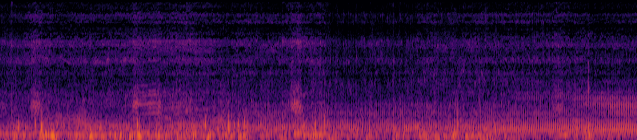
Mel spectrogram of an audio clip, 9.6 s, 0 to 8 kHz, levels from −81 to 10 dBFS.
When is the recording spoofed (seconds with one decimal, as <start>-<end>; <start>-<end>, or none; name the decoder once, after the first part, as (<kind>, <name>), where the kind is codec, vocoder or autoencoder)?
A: 3.8-7.5 (codec, HILCodec)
